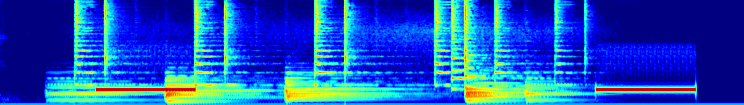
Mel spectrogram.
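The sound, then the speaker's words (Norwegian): A telephone ringing tone on an outgoing call to Birkeland, Norway: a sequence of sustained, electronic chord-like tones that change pitch several times before ending on one steady tone, clear and alone with no voices. “Men han tror jeg vi ringer til, så får vi høre åssen det står til ned i Birkeland.”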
